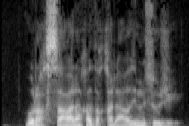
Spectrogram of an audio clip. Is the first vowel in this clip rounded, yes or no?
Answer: yes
